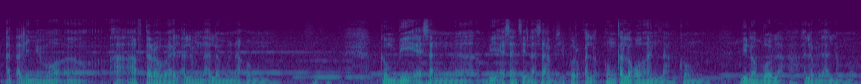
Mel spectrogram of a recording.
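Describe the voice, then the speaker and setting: A male radio host talks in a loose, rambling way, often restarting his sentences and laughing softly. His voice sits a little low. Music plays clearly under him throughout the broadcast. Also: steady tone, normal speed. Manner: rambling and conversational, with frequent restarts and soft laughs. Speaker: radio talk show host. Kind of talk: casual on-air monologue. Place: radio studio.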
